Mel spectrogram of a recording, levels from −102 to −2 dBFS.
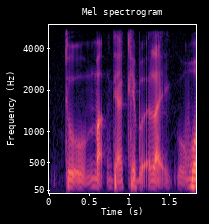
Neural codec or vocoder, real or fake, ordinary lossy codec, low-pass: none; real; none; 5.4 kHz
